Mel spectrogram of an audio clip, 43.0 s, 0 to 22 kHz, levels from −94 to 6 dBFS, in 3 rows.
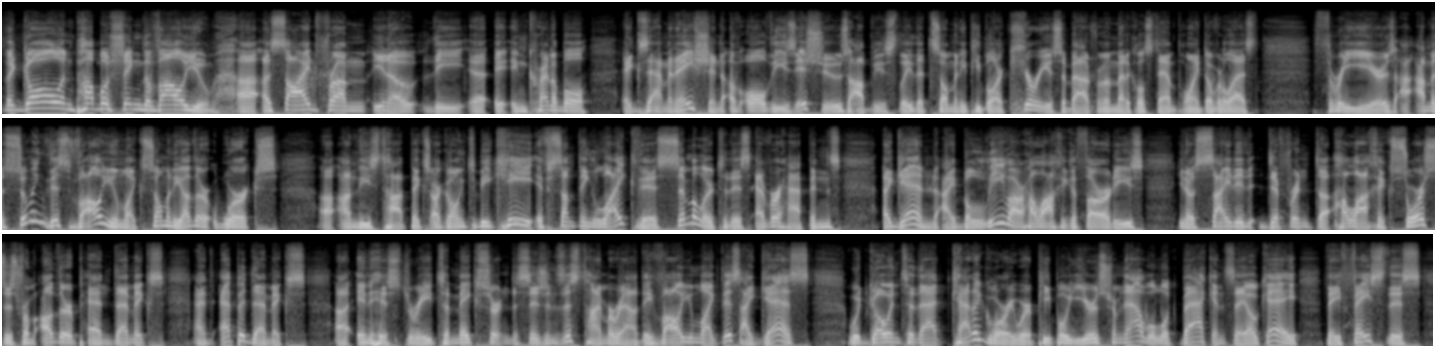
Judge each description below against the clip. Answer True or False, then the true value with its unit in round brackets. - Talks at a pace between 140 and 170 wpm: True (160 wpm)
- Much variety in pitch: False (4.2 semitones)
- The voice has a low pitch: True (125 Hz)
